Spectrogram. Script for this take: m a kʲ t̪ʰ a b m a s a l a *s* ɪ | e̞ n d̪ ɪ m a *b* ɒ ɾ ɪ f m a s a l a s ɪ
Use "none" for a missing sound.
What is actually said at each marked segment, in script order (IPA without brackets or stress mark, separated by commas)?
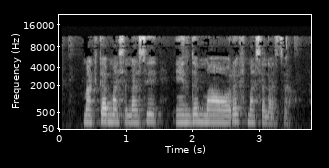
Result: s, none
